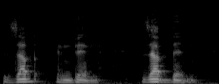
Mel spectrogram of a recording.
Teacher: the beth gets shared, so it becomes zab bin. It has to be a hard b, so we can make the sound twice.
